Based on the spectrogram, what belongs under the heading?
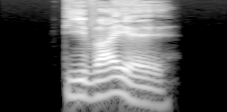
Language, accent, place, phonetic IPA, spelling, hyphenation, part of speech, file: German, Germany, Berlin, [diːˈvaɪ̯l], dieweil, die‧weil, adverb / conjunction, De-dieweil.ogg
- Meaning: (adverb) meanwhile; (conjunction) 1. while 2. since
